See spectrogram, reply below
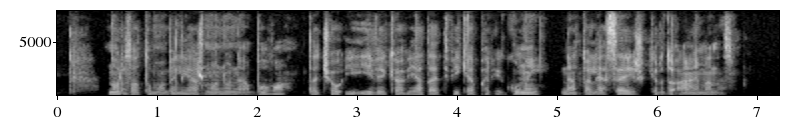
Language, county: Lithuanian, Telšiai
